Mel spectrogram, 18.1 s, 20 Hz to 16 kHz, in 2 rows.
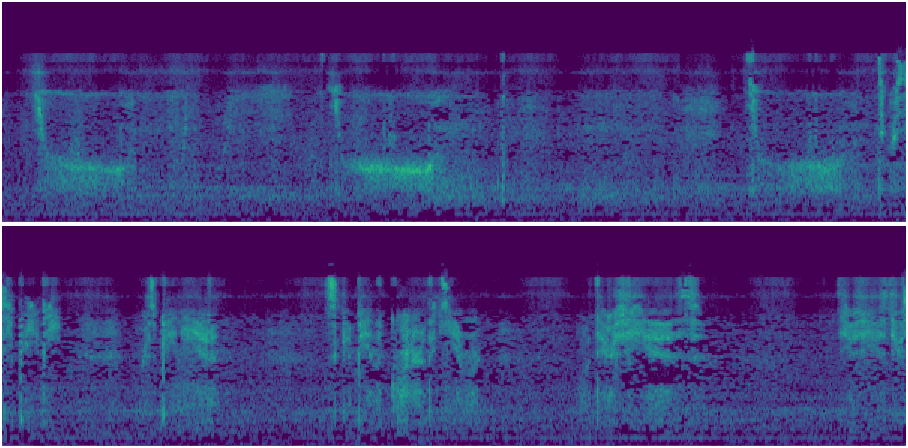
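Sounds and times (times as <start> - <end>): person whispering: 0.2 - 5.5, 7.4 - 9.8, 10.4 - 11.3, 12.0 - 18.0.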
